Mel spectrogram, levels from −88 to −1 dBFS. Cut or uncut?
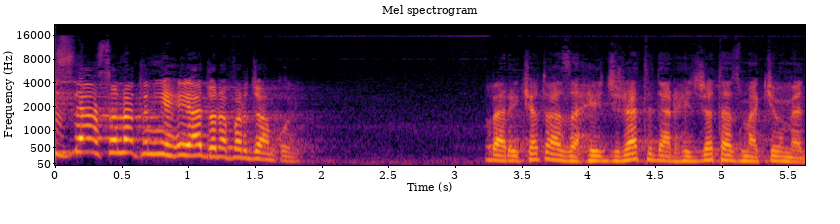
cut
